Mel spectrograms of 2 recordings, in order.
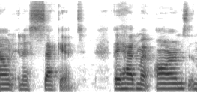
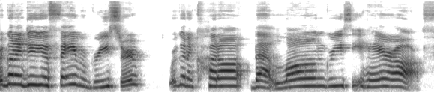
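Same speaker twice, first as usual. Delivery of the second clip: exaggeratedly, overly friendly, pitched-up voice; 7 semitones higher, 3 dB louder than usual. Narrator reads one of them walking around the narrator, overly friendly. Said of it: "one said in an overly friendly voice".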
